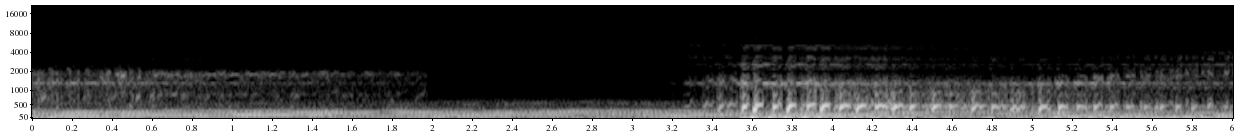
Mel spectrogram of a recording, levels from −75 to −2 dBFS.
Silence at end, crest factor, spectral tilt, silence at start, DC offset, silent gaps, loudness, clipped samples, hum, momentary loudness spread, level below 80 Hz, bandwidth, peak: 0 s; 18 dB; -11.5 dB/octave; 0 s; under 0.1%; none; -26 LUFS; under 0.1%; none; 10 LU; -30 dBFS; 5.2 kHz; -6 dBFS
